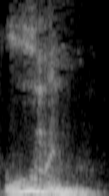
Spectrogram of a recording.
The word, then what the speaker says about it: woman: I want to say, the pronunciation of this is woman, Woman. woman, right? Como si fueras a decir hueso, woman.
